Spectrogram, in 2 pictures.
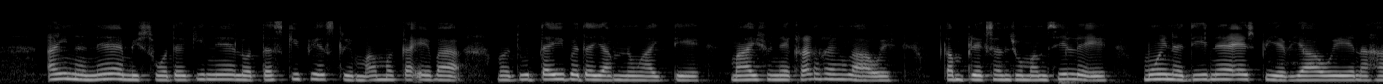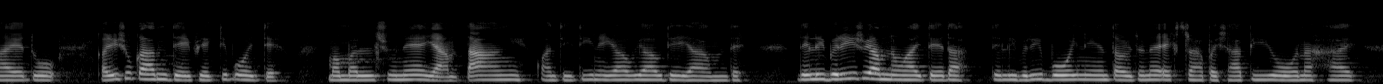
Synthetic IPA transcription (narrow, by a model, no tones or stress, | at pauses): ɐjnanemisodaɡinelɔtɐskipʰeskɾimɐmakaʔebamɐdudɐjbɐdajamnuŋajde | majsunekʰɾaŋkʰɾaŋlawe | kɔmplek̚sɐnsumɐmsilee | mojnɐdineːspiepʰjawenaɦajɐdɔ | kaɾisukand̪eipʰɛk̚tibojde | mɐmɐlsunejamt̪aŋikwantitinejawjawdejamde | delibəɾisujamnɔŋajteda | delibəɾibojnent̪aɾtunaɛkstɾapɐjsapijonahaj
